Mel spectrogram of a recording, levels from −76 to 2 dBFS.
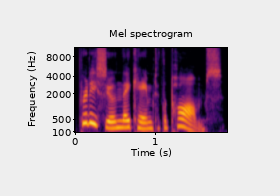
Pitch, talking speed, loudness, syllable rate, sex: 225 Hz, 220 wpm, -15 LUFS, 4.4 syllables/s, female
